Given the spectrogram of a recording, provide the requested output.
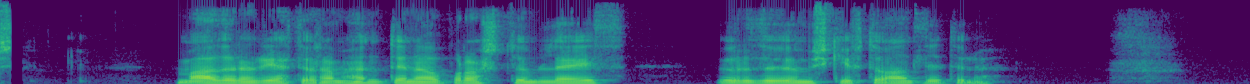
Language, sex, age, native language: Icelandic, male, 50-59, Icelandic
